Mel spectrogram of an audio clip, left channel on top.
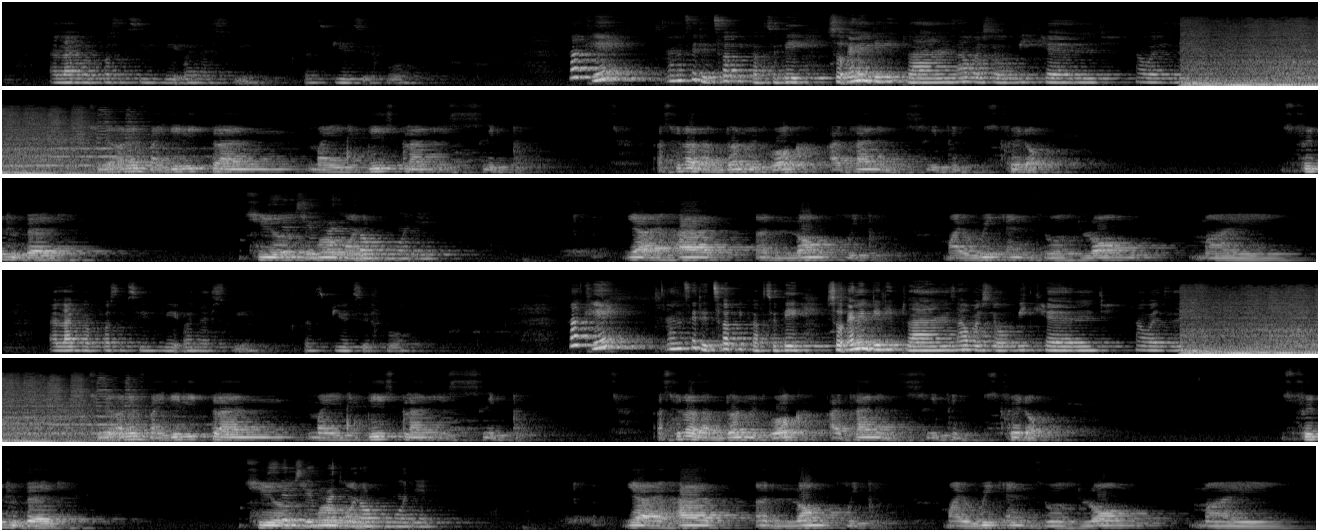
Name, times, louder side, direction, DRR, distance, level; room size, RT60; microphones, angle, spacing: voice 1, 0.5-2.5 3.0-4.0 5.7-6.3 6.6-11.9 29.1-30.6, right 3 dB, 65° right, 4 dB, 0.6 m, -24 dB
sound 1, 11.8-15.7, equal, 45° right, 2.4 m, -28 dB
voice 2, 14.0-18.4 19.7-22.1 22.4-23.5 26.0-27.0 28.8-30.0 32.0-32.1 32.5-33.5 33.9-35.1 35.8-37.7 38.2-39.1, right 2 dB, 20° right, -1 dB, 1.0 m, -24 dB
11.0 x 5.1 x 4.0 m, 1.3 s
head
